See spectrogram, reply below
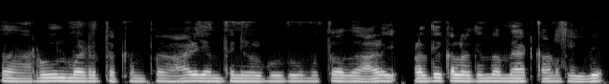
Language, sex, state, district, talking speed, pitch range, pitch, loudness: Kannada, male, Karnataka, Koppal, 140 wpm, 140-150 Hz, 145 Hz, -16 LUFS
